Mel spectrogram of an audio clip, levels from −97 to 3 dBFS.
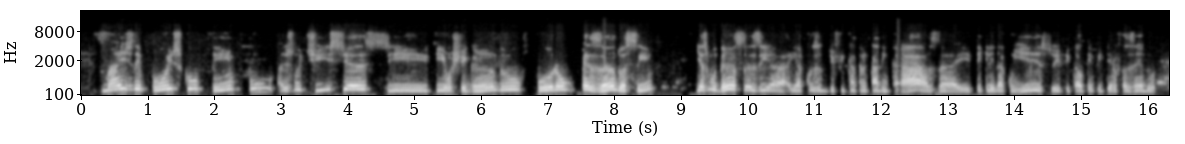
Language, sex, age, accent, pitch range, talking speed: Portuguese, male, 20-39, Brazilian, 130-185 Hz, 140 wpm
